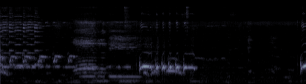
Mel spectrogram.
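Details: Zebra dove of the Bangkok type calling fast against an answering rival, used as a lure; rapid repeated coo notes, then a rolling bubbly phrase, followed by silence and a final clipped note.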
